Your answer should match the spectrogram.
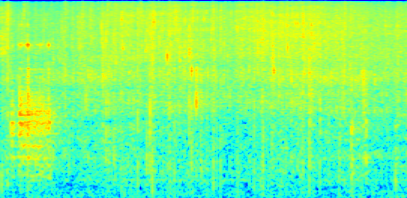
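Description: Garlic, Italian parsley and seasonings sautéing in a pan, giving a steady, close sizzle and crackle with small pops scattered throughout and no talking.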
